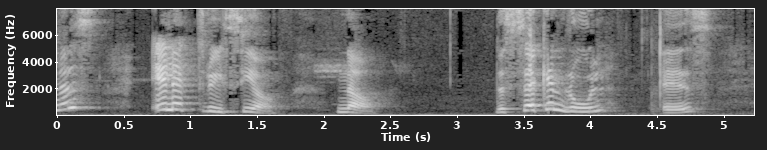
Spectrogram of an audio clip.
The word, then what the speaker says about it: électricien: The pronunciation is électricien.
